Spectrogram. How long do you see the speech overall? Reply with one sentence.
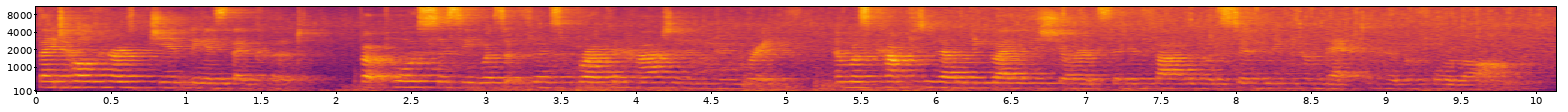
The speech can be heard for 10 seconds in total.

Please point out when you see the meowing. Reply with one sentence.
The meowing can't be heard in this clip.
